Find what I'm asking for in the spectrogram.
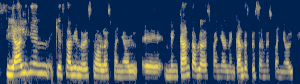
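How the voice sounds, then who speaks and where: The voice has a Spanish accent and ordinary pitch variation at a very fast pace. The sound is dry and close with no echo. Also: woman, medium pitch for a woman. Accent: Spanish accent from Spain. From Spain. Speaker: author and journalist. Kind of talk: interview.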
